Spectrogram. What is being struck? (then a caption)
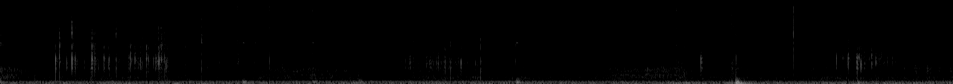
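Whole pomegranate with leathery rind. A whole, full, fist-sized red pomegranate with a leathery rind is held in both hands while the fingertips tap and rub its surface. The result is a quiet stream of soft, dry taps and scratchy rubbing over a low steady hum. It ends with a firm squeeze of the fingers that gives one louder, sharper tap near the end.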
